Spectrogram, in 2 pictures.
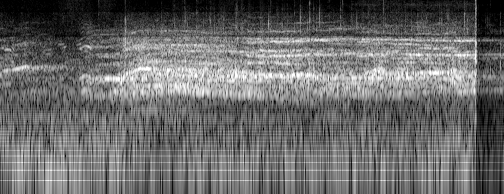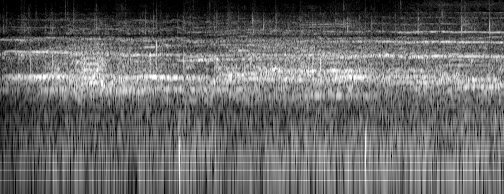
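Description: Young voices cheering and shouting together as a goal goes in, the many high-pitched shouts overlapping. The cheering starts about a second in and briefly breaks off about five seconds in before going on.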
